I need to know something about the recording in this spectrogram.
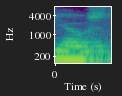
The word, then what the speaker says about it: Yoast: Yoast. He's a Dutch, you know, and it's really Joost. So but we know it's pronounced Yoast, and so he spelled it that way for us, you know, gringos, I guess.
